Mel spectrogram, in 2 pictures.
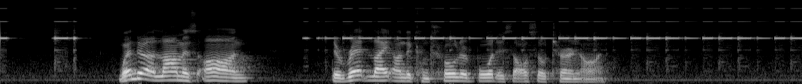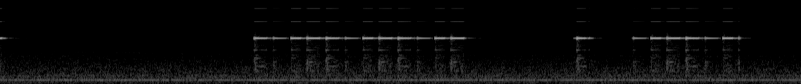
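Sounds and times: electronic alarm buzzer beeping: 0:00.0 - 0:00.9, 0:03.0 - 0:08.3, 0:10.6 - 0:13.0, 0:13.7 - 0:15.7.

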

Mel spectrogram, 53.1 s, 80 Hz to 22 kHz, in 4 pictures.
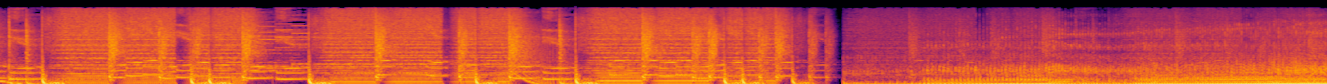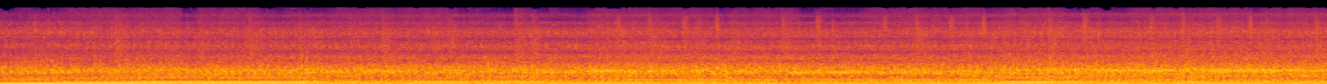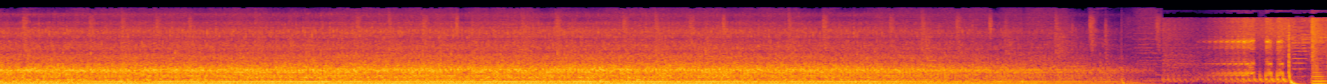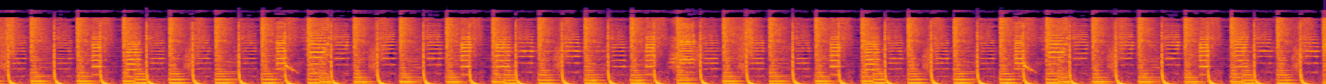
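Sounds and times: tractor diesel engine running: 0:00.5 - 0:02.5, 0:08.4 - 0:39.4.

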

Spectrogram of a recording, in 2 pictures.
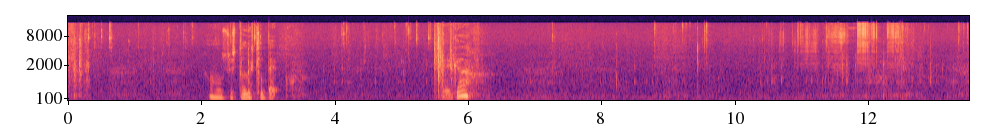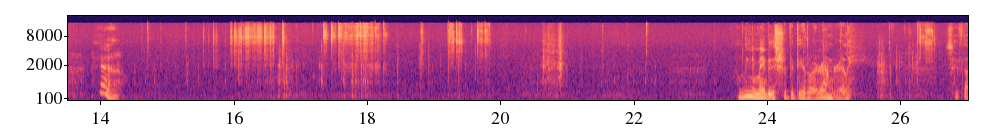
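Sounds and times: plastic parts scraping and clicking: 0:00.0 - 0:02.0, 0:10.4 - 0:13.5, 0:14.5 - 0:19.9.

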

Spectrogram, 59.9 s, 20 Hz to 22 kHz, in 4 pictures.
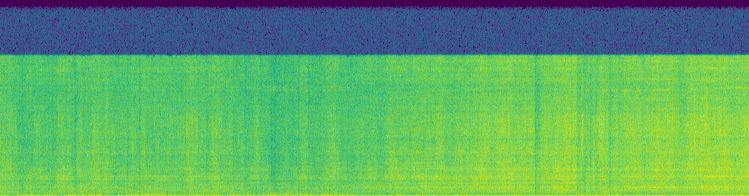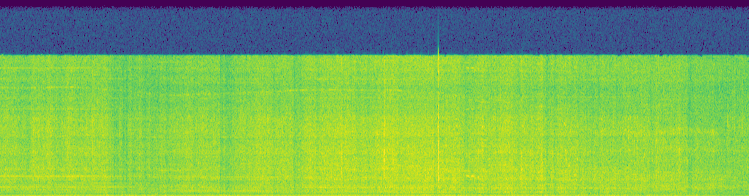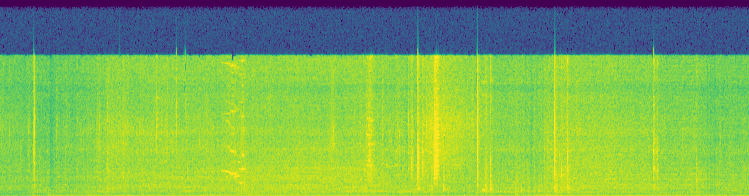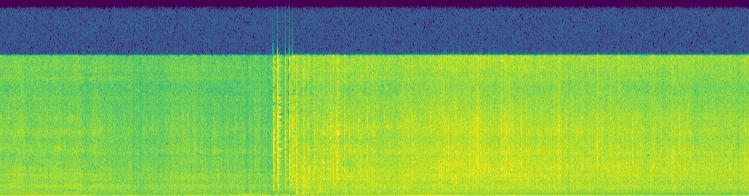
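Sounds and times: tractor diesel engine running: 0:00.0 - 0:59.9
sharp clicks and knocks: 0:50.4 - 0:52.6.

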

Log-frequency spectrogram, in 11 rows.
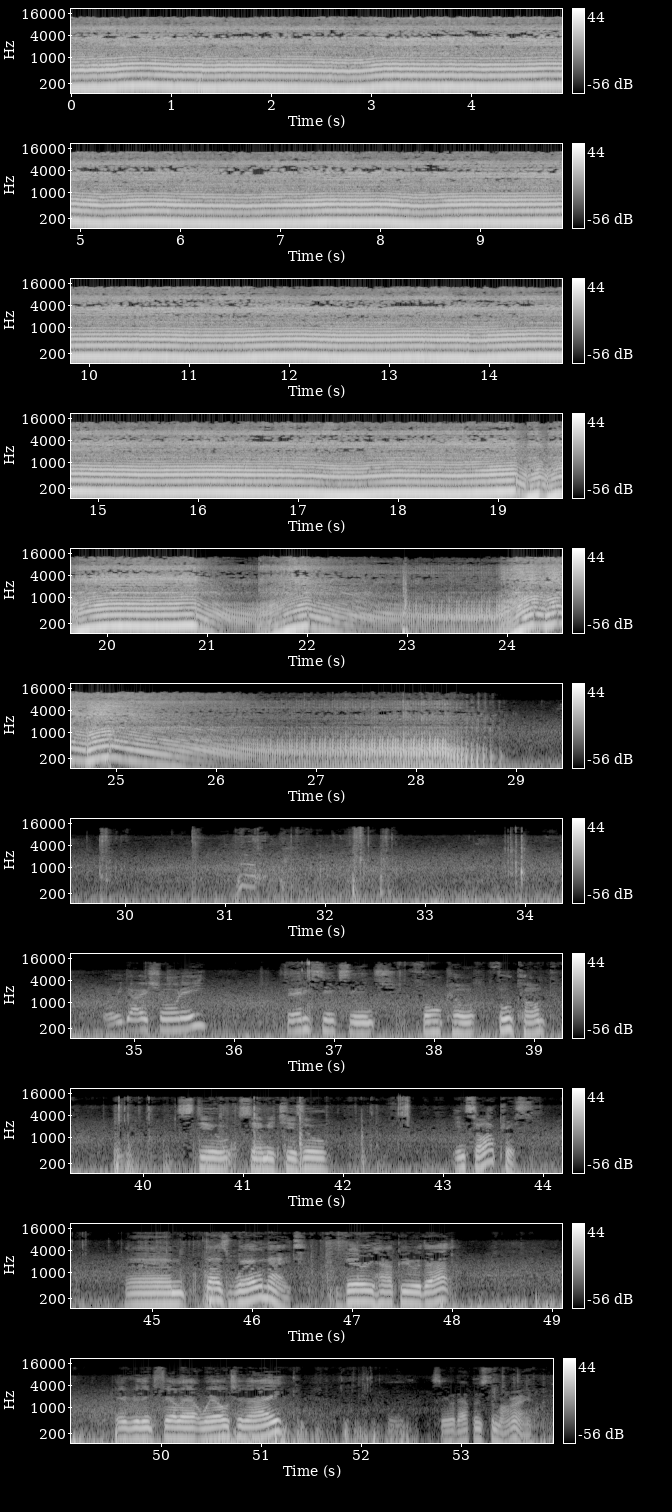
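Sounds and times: chainsaw cutting wood: 0:00.0 - 0:29.0, 0:36.6 - 0:48.1.

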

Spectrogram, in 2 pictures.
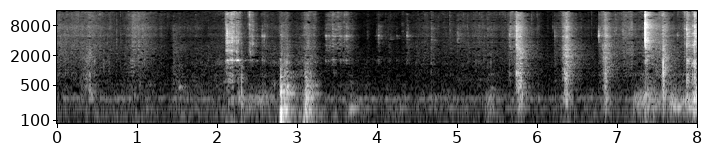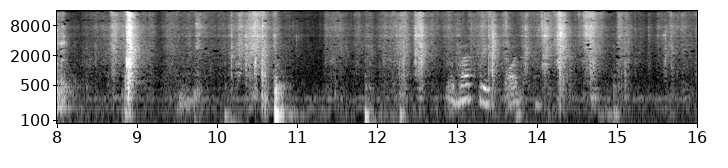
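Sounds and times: plastic packaging crinkling: 0:06.9 - 0:16.0.

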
